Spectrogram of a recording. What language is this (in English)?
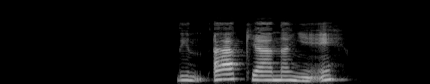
Tepeuxila Cuicatec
